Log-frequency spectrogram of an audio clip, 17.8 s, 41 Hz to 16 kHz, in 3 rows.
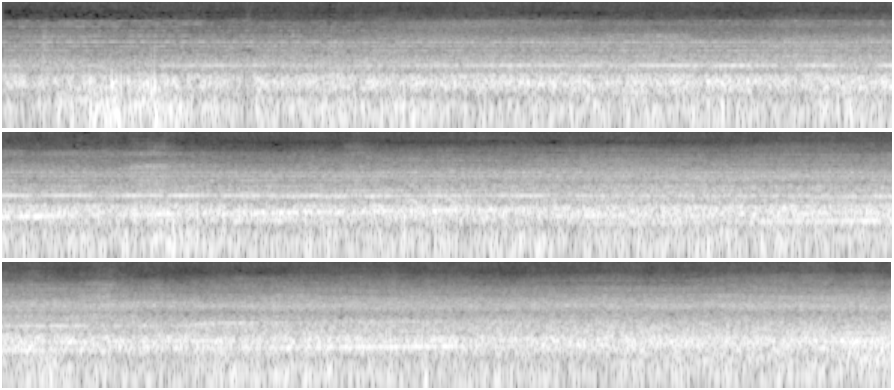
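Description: Electric regional train of a Trenord E464 locomotive and double-deck coaches moving off through a station: a steady rumble of wheels on rail with a motor whine that rises a little in pitch as it gathers speed.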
